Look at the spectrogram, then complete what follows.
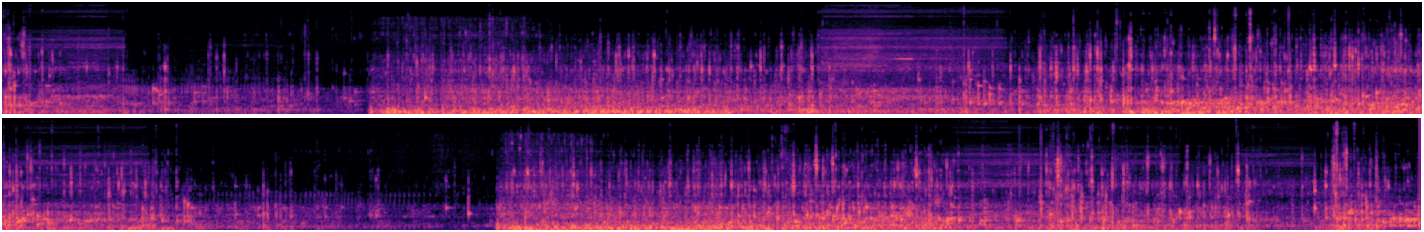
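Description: Scuba diver's exhaled breath bubbling out of the regulator underwater: long spells of low gurgling bubble noise, broken by quieter stretches of a few seconds, one starting about a second in and another around sixteen seconds in.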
